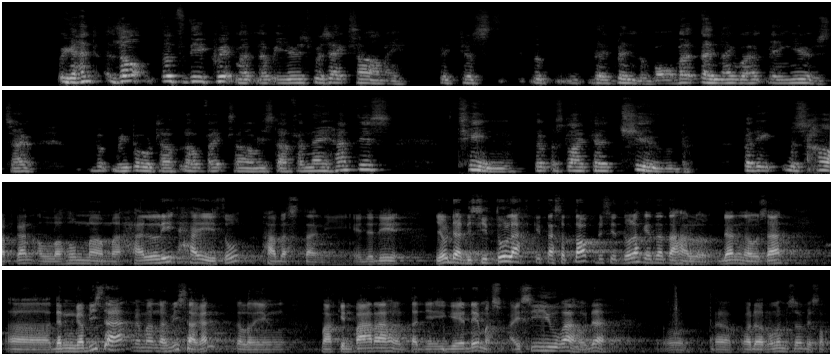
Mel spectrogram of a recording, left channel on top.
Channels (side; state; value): both; different; correlation 0.00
